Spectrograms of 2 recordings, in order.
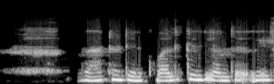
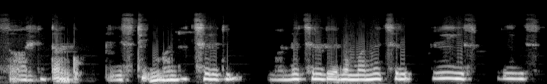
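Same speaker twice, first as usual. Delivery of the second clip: pleading apology; 4 semitones higher than usual. Real, not acted. Friend begs forgiveness after quarrel.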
